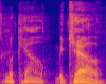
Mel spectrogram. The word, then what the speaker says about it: Mikal: In the comments, they said I said his name wrong, his first name wrong. Well, It's Mikal.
